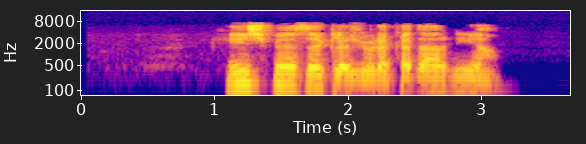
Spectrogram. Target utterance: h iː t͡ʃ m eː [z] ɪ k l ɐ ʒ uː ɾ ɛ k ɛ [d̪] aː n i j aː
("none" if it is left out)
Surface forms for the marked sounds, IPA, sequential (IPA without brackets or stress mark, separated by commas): z, d̪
